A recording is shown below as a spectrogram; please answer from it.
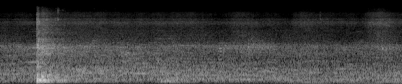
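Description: A single sharp thump about a third of a second in, followed by a steady murmur of hall noise with faint voices.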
